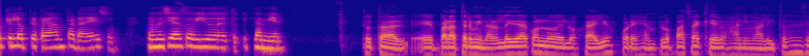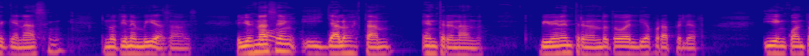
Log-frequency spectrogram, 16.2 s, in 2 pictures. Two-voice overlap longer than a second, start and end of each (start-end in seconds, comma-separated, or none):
none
